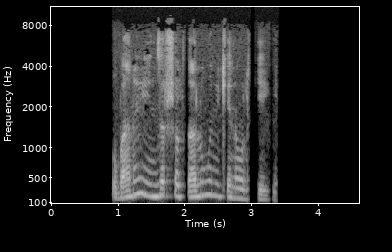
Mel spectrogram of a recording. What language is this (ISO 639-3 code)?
pus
